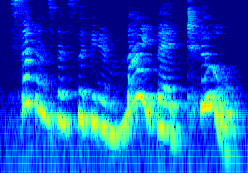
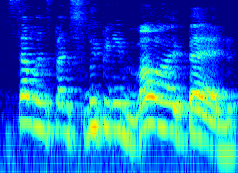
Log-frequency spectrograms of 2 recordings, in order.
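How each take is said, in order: First: A crying Mama Bear voice, middle pitch. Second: A loud, deep bellowing Papa Bear voice.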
